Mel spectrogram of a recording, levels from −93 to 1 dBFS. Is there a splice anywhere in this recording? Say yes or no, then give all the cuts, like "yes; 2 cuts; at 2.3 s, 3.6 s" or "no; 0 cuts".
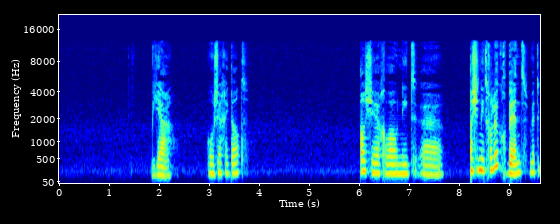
no; 0 cuts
